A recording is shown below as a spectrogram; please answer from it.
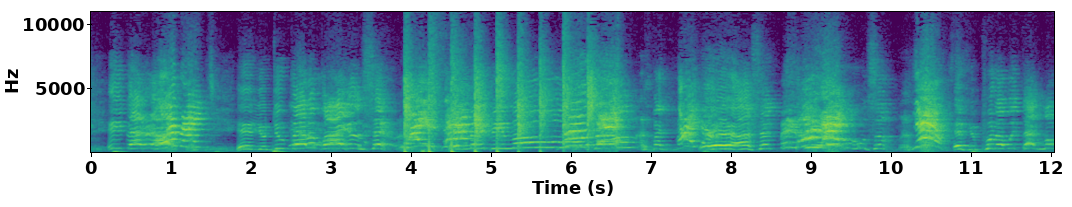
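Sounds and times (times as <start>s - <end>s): rhythmic hand clapping: 3.9s - 6.8s.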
